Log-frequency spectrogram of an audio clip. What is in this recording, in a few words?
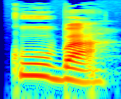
"cuba", spanish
